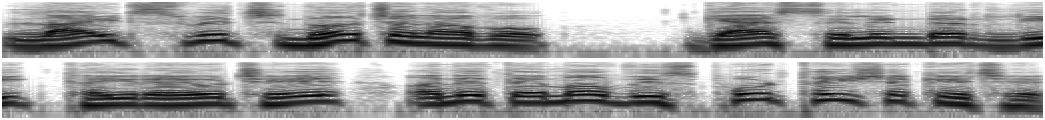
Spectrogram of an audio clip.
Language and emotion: Gujarati, fearful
